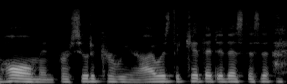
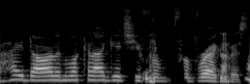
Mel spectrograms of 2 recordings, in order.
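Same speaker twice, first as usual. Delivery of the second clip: higher-pitched Southern diner greeting; Southern twang; 6 semitones higher than usual. Retold or imitated. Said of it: "hearing the Southern twang".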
